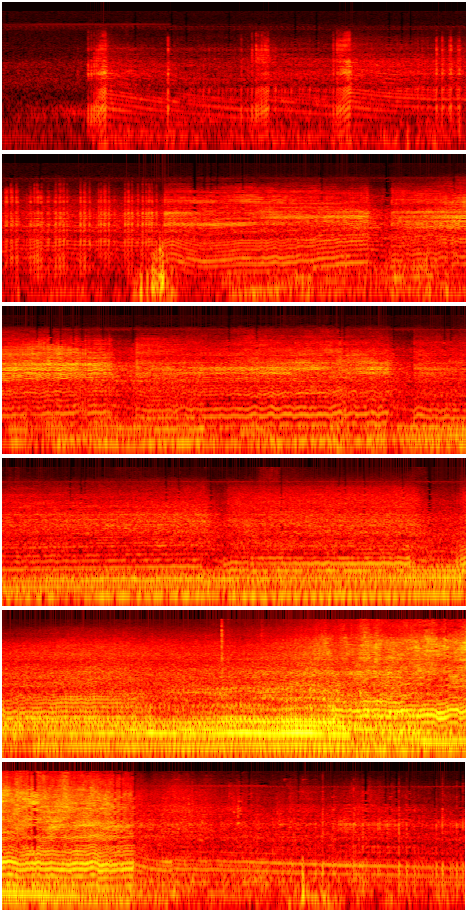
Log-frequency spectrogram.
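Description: A truck engine revs repeatedly, then roars louder as it speeds closer and passes.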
